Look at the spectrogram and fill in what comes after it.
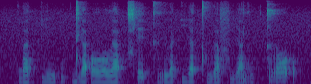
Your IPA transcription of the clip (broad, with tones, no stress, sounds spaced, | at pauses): k w a˨˩ t̚ k i˨˩ n p ɯ˥˩ k̚ d i˧ a̯ ʔ ɔː˧ l a˨˩ ʔ t͡ɕʰ e˥˩ ʔ kʰ r ɯ˨˩ a̯ k i˦˥ a̯ tʰ ɯ˨˩ a̯ f i˨˩ a̯ j u˥˩ k̚ t r ɔ˥˩ ʔ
